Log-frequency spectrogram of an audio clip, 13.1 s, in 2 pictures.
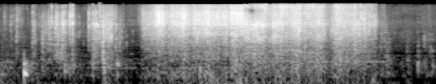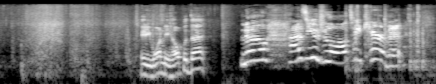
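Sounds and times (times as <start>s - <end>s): plastic trash bag rustling: 0.0s - 9.9s.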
